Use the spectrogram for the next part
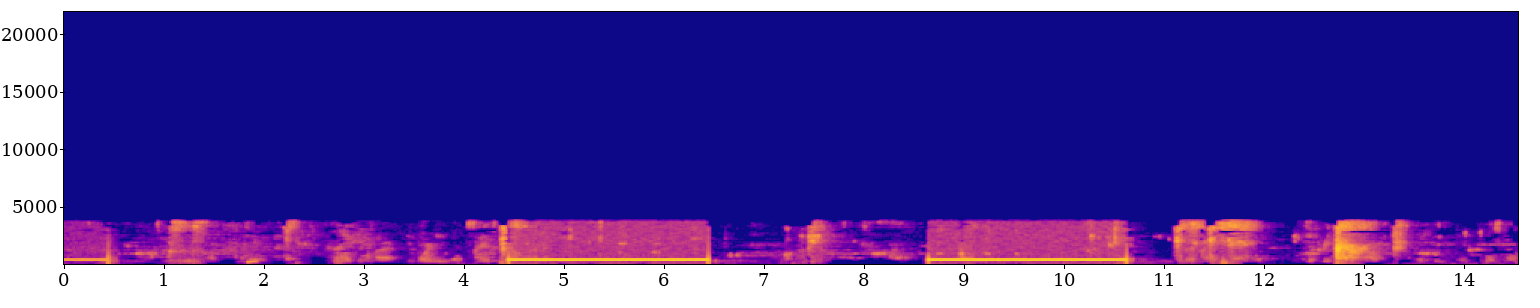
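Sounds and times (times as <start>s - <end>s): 
telephone ringback tone: 0.0s - 0.5s, 4.5s - 6.5s, 8.7s - 10.7s
voices: 0.0s - 14.5s.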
